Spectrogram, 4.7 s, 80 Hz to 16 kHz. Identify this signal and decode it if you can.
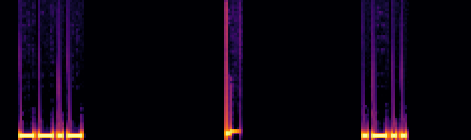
Morse code, heard as a keyed tone, about 25 wpm, 700 Hz. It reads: Q L
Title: Single Letters - Phonetic Pronunciation 25wpm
